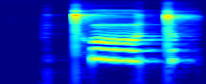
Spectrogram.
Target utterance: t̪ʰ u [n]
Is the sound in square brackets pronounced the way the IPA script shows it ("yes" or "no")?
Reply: no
